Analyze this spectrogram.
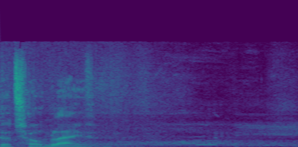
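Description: An elderly man speaks calmly close by.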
